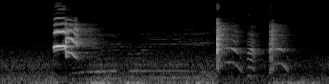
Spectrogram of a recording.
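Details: Pet talking parrot with one loud, harsh squawk, a long faint level tone, then a rasping burst followed by two shorter wavering calls.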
